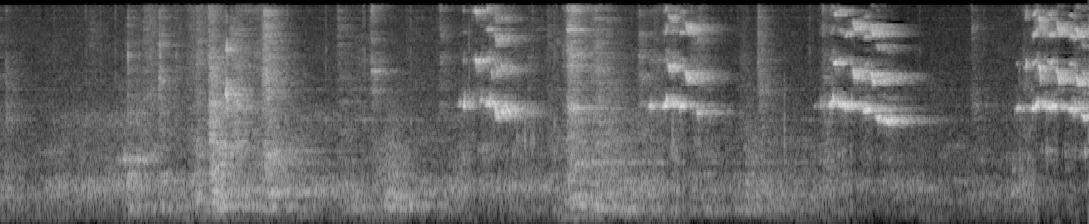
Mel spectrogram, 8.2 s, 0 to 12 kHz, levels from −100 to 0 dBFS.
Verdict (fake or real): fake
